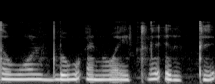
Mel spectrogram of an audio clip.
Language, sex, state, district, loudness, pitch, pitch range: Tamil, female, Tamil Nadu, Nilgiris, -14 LUFS, 225 Hz, 215-235 Hz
